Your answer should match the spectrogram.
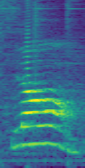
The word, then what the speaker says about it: ลอง: ลองได้ไหม ลองได้ไหม Long. It's pronounced like an English word long.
